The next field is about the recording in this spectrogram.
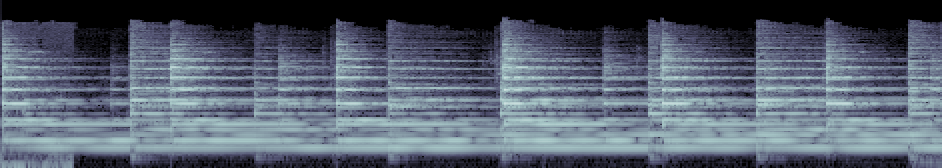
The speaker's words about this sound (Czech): Svatební zvony se na kostelní věži v Hostiném rozezněly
